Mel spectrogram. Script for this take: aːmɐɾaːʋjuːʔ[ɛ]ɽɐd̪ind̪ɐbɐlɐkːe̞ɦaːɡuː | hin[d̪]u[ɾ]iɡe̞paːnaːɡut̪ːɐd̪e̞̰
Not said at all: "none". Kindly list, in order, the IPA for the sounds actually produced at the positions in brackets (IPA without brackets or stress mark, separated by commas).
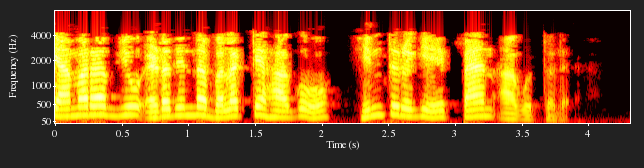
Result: ɛ, t̪, ɾ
